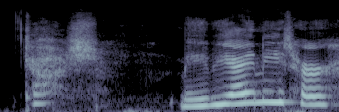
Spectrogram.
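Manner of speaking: choked-up, tearful, close to crying, pitched high. Talking about painting the little girl from a dream: tearing up. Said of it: "I'm gonna tear up a little bit".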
